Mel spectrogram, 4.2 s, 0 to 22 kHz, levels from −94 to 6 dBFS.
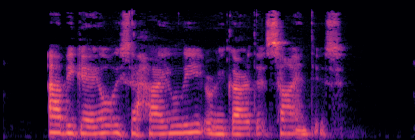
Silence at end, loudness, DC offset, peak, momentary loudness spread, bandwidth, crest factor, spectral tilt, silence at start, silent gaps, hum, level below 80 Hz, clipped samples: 0.75 s; -26 LUFS; under 0.1%; -8 dBFS; 10 LU; 16 kHz; 20 dB; -3 dB/octave; 0.45 s; none; none; -66 dBFS; under 0.1%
